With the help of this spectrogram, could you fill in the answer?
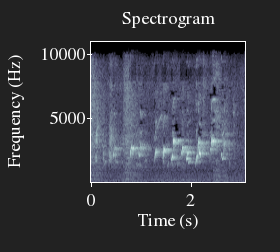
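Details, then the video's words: A red-whiskered bulbul among several kept at home competing over territory sings clear, ringing whistled notes in a quick, bouncing sequence that grows louder toward the end. "Những CB ở nhà so kè lãnh thổ, mỗi Cb mỗi nết khác nhau"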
